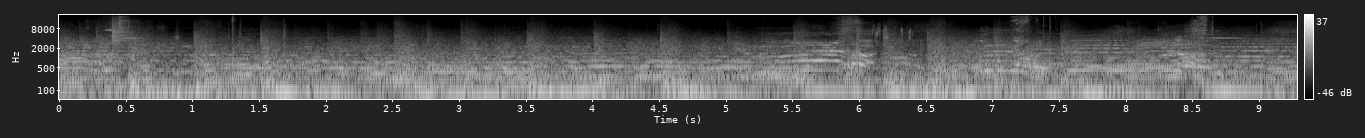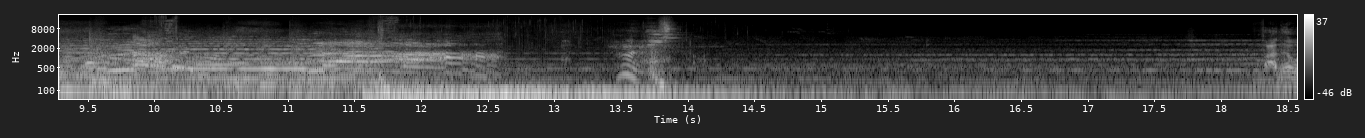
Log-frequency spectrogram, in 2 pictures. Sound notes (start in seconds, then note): 0.2 swords clanging; 2.5 dramatic music; 6.5 both moaning; 10.2 dramatic music; 12.1 both moaning; 14.9 dramatic music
